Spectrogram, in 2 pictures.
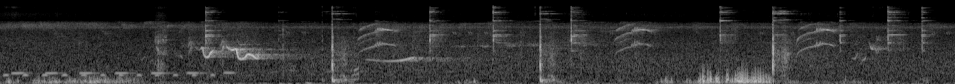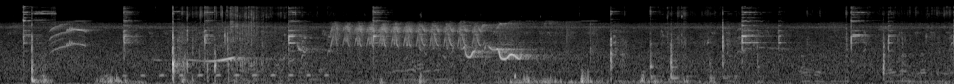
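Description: Hammer blows on rock: a series of sharp clinking strikes about a second or so apart, with a bird calling over and over in the background.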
